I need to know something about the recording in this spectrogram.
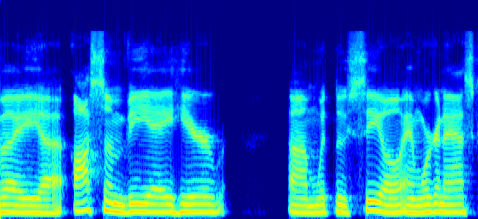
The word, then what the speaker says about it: Lucille: Is it you pronounce it Lucille, right?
